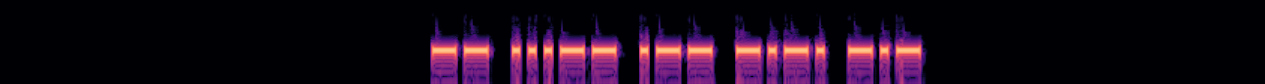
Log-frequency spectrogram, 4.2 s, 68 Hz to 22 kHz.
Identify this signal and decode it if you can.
Morse code, heard as a keyed tone, about 46 wpm, 700 Hz. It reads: M3WCK
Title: DXCC-100 Call Signs - 5 Characters - Repeated 2x - 45wpm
